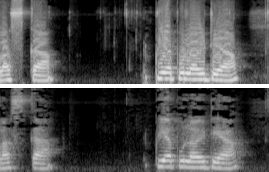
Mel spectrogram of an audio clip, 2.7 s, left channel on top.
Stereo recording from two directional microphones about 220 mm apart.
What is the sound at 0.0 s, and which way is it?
Speech, 45° left (ahead or behind).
